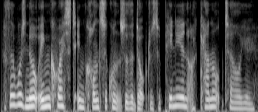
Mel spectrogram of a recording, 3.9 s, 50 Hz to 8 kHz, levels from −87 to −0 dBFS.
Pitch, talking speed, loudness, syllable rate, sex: 190 Hz, 230 wpm, -18 LUFS, 6.6 syllables/s, female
